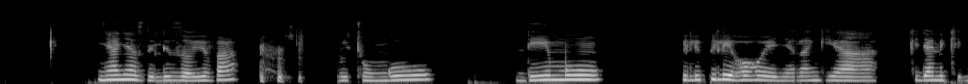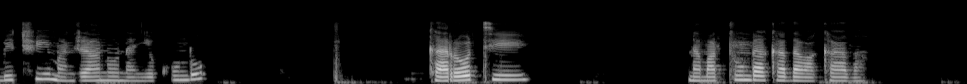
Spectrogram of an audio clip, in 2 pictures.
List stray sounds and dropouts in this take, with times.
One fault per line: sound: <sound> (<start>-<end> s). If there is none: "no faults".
sound: laugh (2.6-3.1 s)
